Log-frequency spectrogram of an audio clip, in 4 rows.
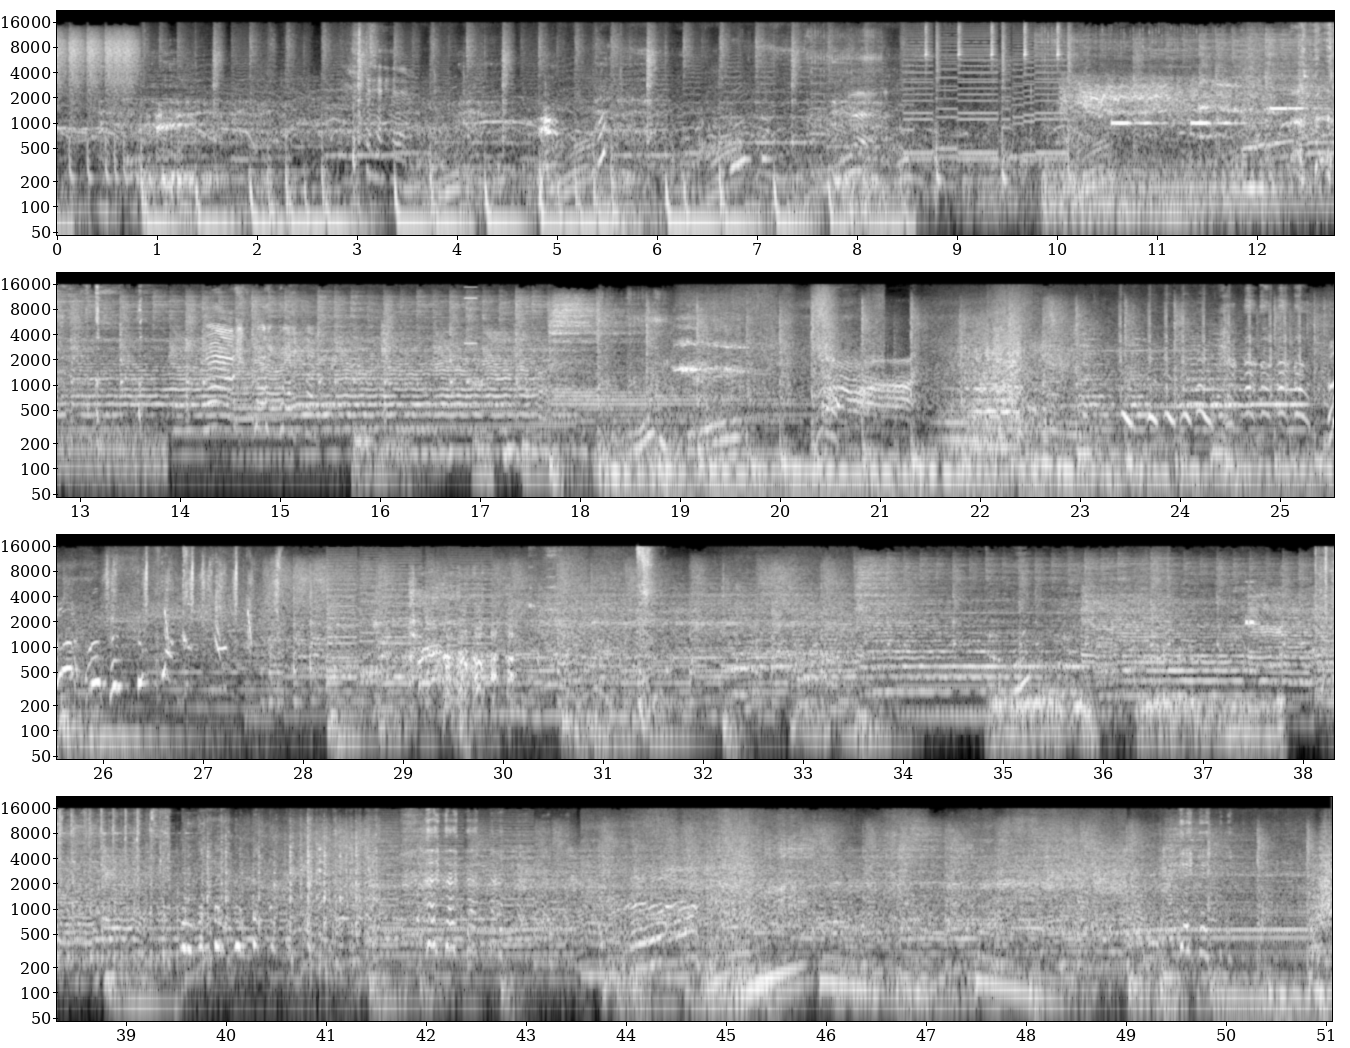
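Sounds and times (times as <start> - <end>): background music: 0.0 - 51.0
cartoon race car engine revving: 3.0 - 51.0.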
